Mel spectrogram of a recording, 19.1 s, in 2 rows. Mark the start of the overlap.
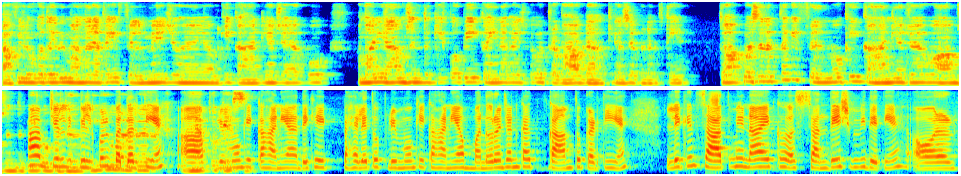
9.8 s

